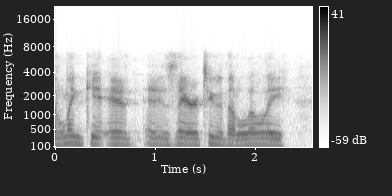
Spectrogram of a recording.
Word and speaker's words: Lely: The Lily, I believe it's pronounced Lily. It's Lely.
